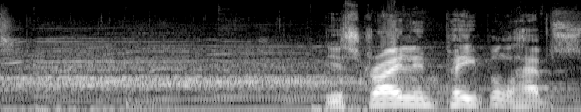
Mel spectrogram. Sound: cheering

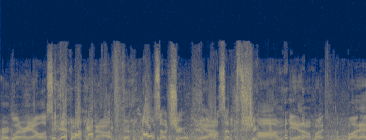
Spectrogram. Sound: laughs

